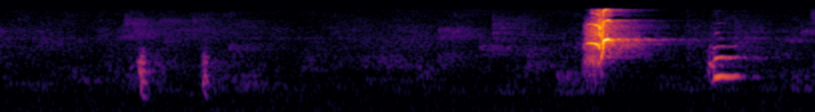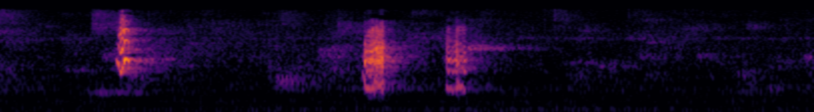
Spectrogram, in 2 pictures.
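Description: Metallic starling giving about eight sharp, high, metallic notes and brief squeaky whistles at uneven intervals, each under half a second. Faint low hum underneath.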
